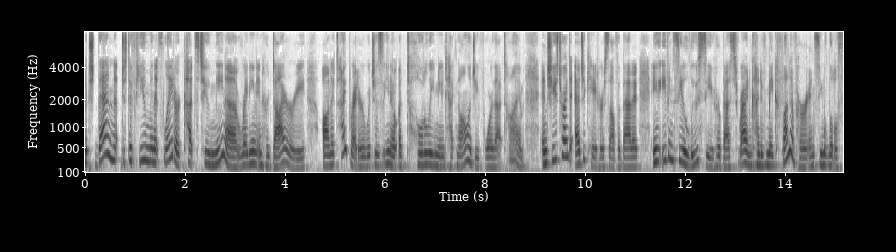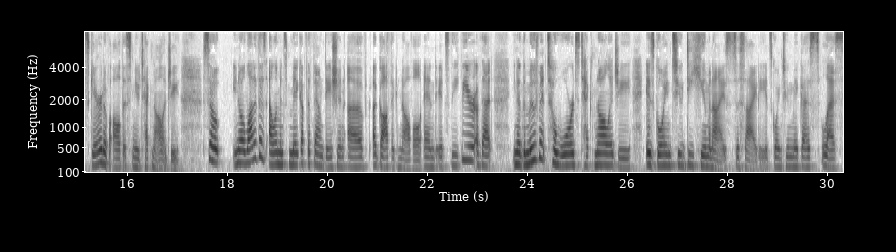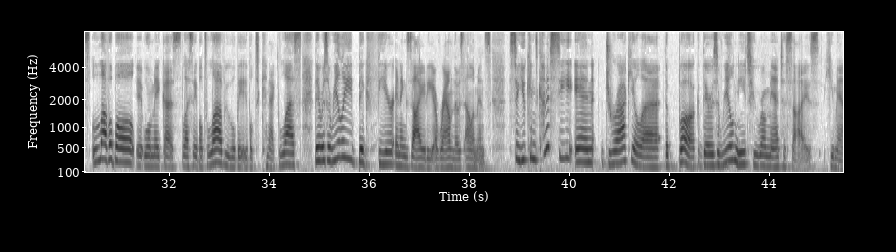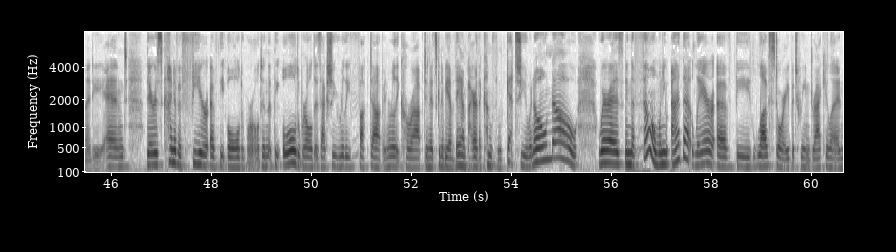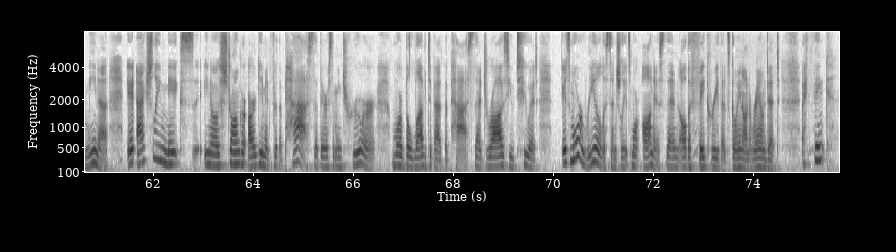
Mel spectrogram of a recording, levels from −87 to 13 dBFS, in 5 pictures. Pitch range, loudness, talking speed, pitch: 165-220 Hz, -18 LUFS, 195 wpm, 180 Hz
